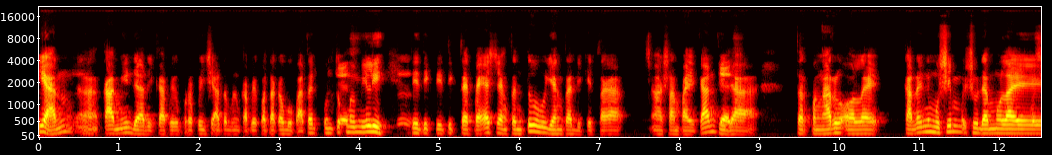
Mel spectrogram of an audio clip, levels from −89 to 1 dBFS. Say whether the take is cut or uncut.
uncut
